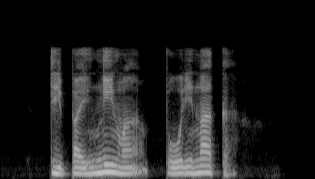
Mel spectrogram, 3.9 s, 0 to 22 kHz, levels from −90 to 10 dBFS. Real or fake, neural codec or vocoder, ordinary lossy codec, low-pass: fake; codec, 16 kHz, 1 kbps, FunCodec, trained on LibriTTS, 50 frames a second; Opus, 64 kbps; 7.2 kHz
